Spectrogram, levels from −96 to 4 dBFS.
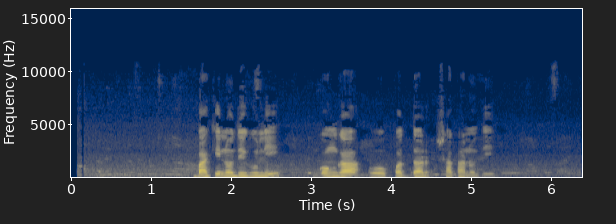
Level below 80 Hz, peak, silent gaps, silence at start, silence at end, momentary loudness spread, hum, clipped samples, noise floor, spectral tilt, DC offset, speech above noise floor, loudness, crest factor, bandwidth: -70 dBFS; -2 dBFS; none; 0.1 s; 1.1 s; 24 LU; none; under 0.1%; -53 dBFS; -7 dB/octave; under 0.1%; 32 dB; -22 LUFS; 22 dB; 9.6 kHz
